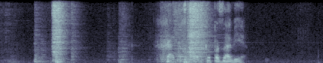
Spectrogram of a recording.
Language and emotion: Russian, angry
